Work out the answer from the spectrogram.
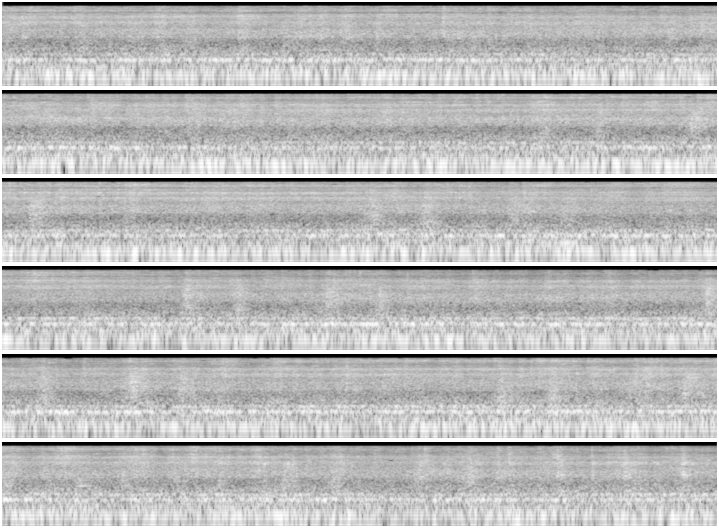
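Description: Long freight train of container wagons rolling past at steady speed: a continuous rumble of wheels on rail with a steady hum, and occasional faint clicks as wheels cross rail joints.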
